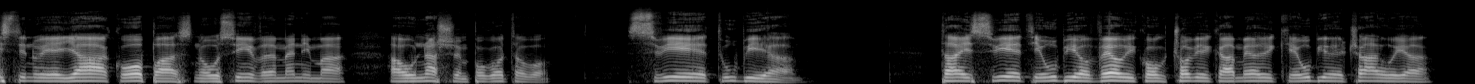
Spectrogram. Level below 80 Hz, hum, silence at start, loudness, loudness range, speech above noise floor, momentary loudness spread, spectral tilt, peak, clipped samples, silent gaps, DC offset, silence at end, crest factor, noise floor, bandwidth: -70 dBFS; none; 0 s; -24 LUFS; 6 LU; 56 dB; 10 LU; -4 dB/octave; 0 dBFS; under 0.1%; none; under 0.1%; 0.45 s; 24 dB; -79 dBFS; 14.5 kHz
